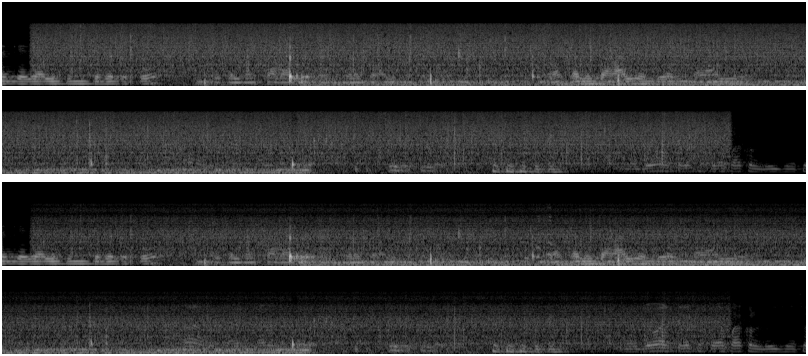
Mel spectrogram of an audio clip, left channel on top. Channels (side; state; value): both; normal; correlation 0.36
